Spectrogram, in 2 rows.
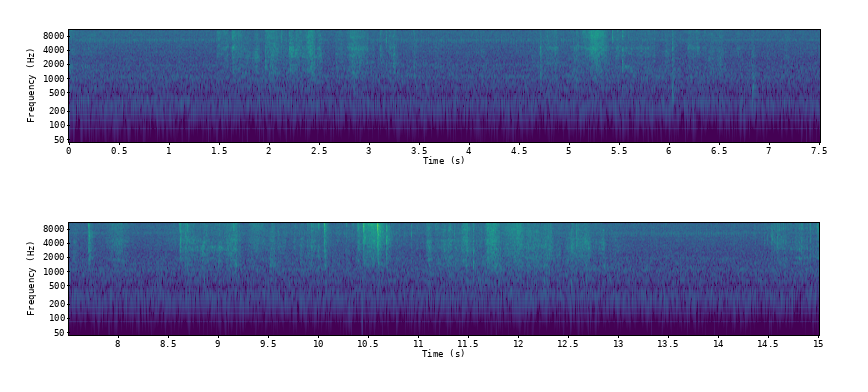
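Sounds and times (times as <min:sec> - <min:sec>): paper rustling and crinkling: 0:01.5 - 0:03.4, 0:04.7 - 0:06.6, 0:07.9 - 0:13.0.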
